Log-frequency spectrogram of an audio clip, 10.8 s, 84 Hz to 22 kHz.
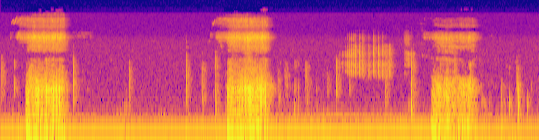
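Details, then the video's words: A 7-month-old red Boston Terrier snores while sleeping, in loud, rasping bursts about every four seconds. "Boston Terrier snoring"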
